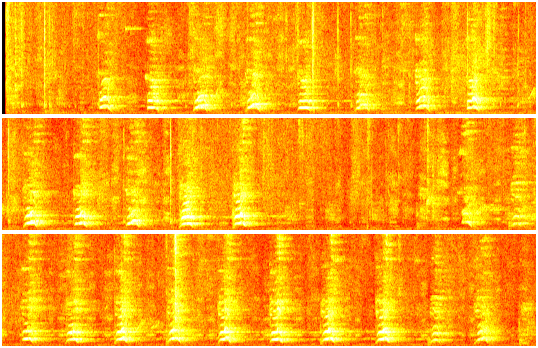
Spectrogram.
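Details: Very large female German Shepherd barking in steady, rapid bursts of about two barks per second, with a short pause near the middle before the sharp, ringing barks resume and continue to the end.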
